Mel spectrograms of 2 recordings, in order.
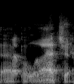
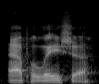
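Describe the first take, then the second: First: The middle syllable sounds like 'latch'. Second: The middle syllable sounds like 'lay'. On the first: The speaker calls it right. "we learned ... that it's Appalachia" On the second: The speaker calls it wrong. "we thought it was Appalachia"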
